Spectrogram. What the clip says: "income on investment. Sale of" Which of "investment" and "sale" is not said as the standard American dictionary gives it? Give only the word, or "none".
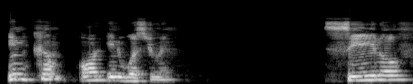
investment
